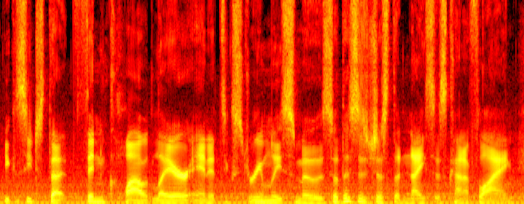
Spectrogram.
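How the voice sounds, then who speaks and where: A man who is a private pilot, narrating his flight vlog in a relaxed, explanatory way. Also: medium pitch, moderate pace, music in the background. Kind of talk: casual vlog voice-over narration.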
